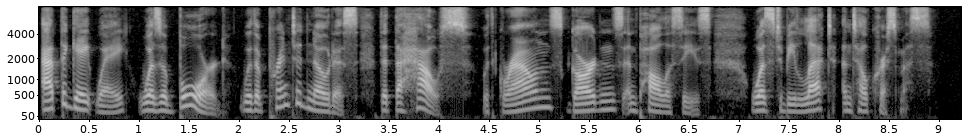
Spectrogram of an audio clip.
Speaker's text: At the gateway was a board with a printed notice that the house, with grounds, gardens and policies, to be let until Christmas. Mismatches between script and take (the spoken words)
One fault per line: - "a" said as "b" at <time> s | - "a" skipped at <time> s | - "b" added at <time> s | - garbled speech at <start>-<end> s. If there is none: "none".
- "was" added at 7.1 s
